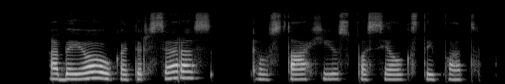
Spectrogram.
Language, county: Lithuanian, Vilnius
